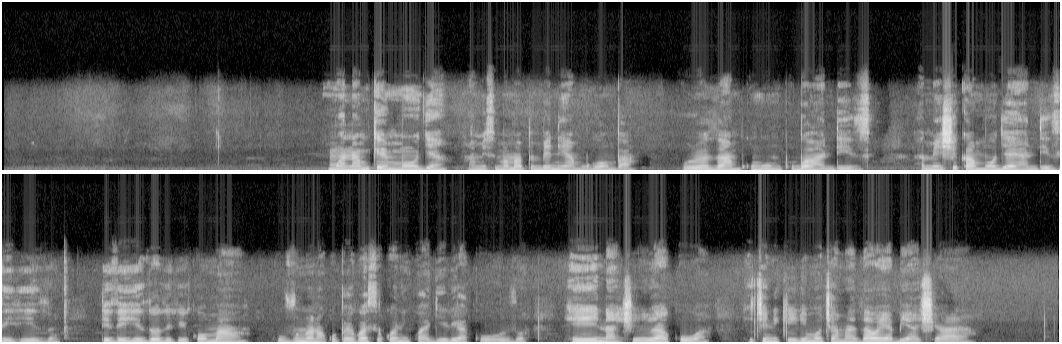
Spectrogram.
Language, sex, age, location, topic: Swahili, female, 18-24, Dar es Salaam, agriculture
